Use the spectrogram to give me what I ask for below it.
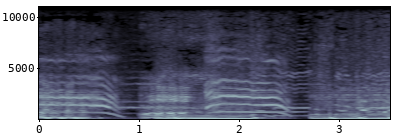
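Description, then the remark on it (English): A goat screams in loud, wavering bleats, a screaming goat sound effect: several drawn-out cries in a row with brief breaks, each rising and then sagging in pitch, with no talking. “I'm sure Mama Jan was screaming like the screaming goats, too.”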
